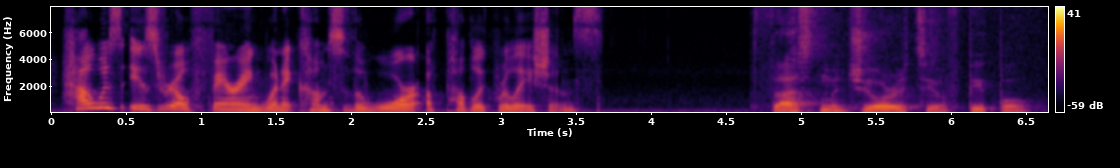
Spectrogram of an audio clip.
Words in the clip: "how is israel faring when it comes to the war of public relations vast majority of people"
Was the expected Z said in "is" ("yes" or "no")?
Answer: yes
